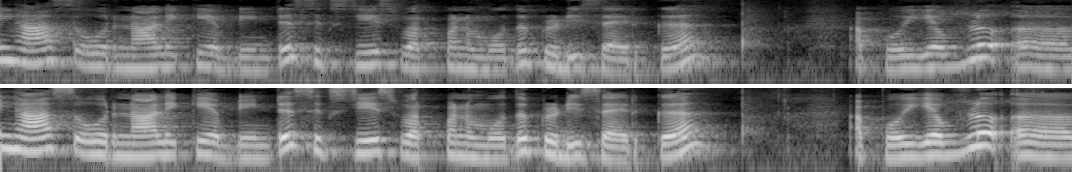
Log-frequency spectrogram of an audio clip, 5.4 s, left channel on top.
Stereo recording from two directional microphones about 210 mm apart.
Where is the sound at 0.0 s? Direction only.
50° right (ahead or behind).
